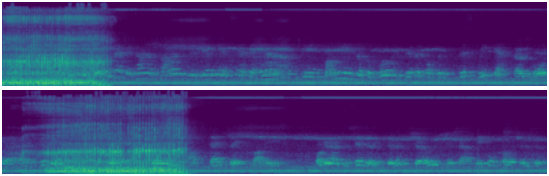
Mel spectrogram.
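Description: Two loud, deep, rattling snores about six seconds apart, with a news broadcast playing in the background.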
